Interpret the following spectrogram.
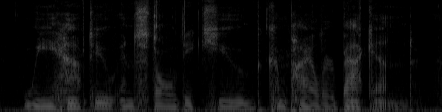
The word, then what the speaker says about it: QBE: Now what you want to do we have to install the cube compiler back end. I'm pretty sure it's can pronounced cube but it's QBE.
